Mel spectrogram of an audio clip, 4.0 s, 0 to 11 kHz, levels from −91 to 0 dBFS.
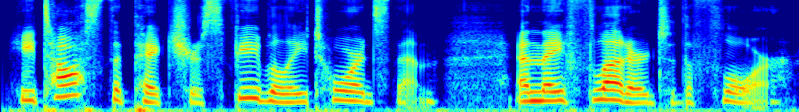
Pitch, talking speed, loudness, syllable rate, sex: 230 Hz, 195 wpm, -19 LUFS, 5.8 syllables/s, female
